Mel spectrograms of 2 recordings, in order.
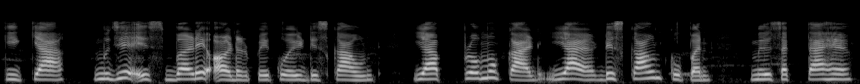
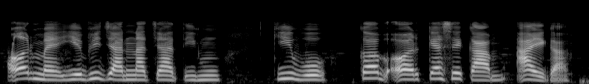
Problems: background conversations at intervals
